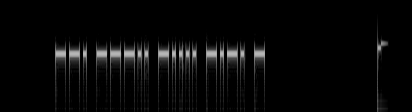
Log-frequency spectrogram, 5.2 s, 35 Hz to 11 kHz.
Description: Morse code, heard as a keyed tone, about 28 wpm, 700 Hz. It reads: G86CT
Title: Code Groups - 5 Letter:Numbers - 28wpm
